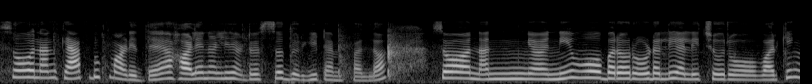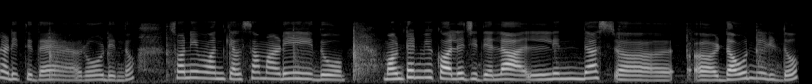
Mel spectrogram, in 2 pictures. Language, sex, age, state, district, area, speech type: Kannada, female, 18-30, Karnataka, Chikkamagaluru, rural, spontaneous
